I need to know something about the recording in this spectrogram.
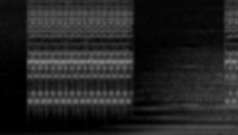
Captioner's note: phone ringing; ominous music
